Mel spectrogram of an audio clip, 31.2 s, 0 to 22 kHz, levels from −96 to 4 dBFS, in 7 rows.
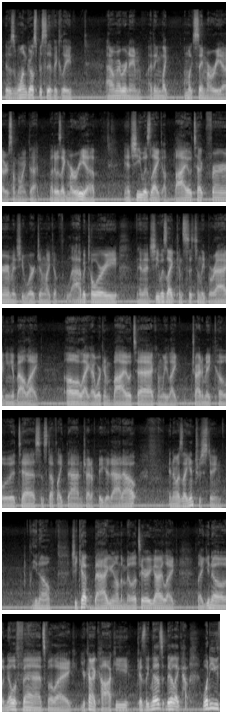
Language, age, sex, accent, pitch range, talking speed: English, 20-39, male, American, 85-120 Hz, 205 wpm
